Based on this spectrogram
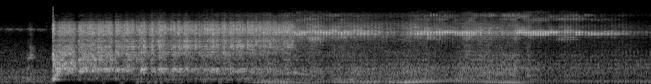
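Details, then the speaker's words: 1975 Fiat 500 R being driven from Italy to Hamburg: engine runs with a raspy, buzzy putter swelling on throttle blips; first feared engine or V-belt, found to be a cracked exhaust causing the noise, safe to keep driving – exhaust leak. "der auspuff hat einen riss und der macht das geräusch damit kann ich unbesorgt weiter fahren"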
